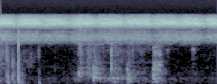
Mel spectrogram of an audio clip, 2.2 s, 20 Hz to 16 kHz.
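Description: Faint handling of a 12-inch vinyl record being lifted and turned over, a few soft taps and rustles, over a steady high-pitched background whine.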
